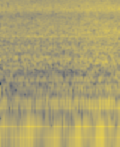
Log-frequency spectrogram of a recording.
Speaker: Sounds really quiet to me. That's how a Sigma should sound. No blows, no nothing. That sounds really sweet now.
